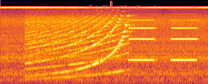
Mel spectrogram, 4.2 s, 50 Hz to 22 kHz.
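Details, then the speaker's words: 1983 Atari Crystal Castles arcade PCB tested with a Fluke pod: a rising chirp then two steady high beeps give a bad power supply warning, and the pod LED is unlit. A bad socket was suspected, and replacing three sockets, including the CPU socket, lit the LED. "But, I got a bad bad power supply warning and I got no LED on my fluke."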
